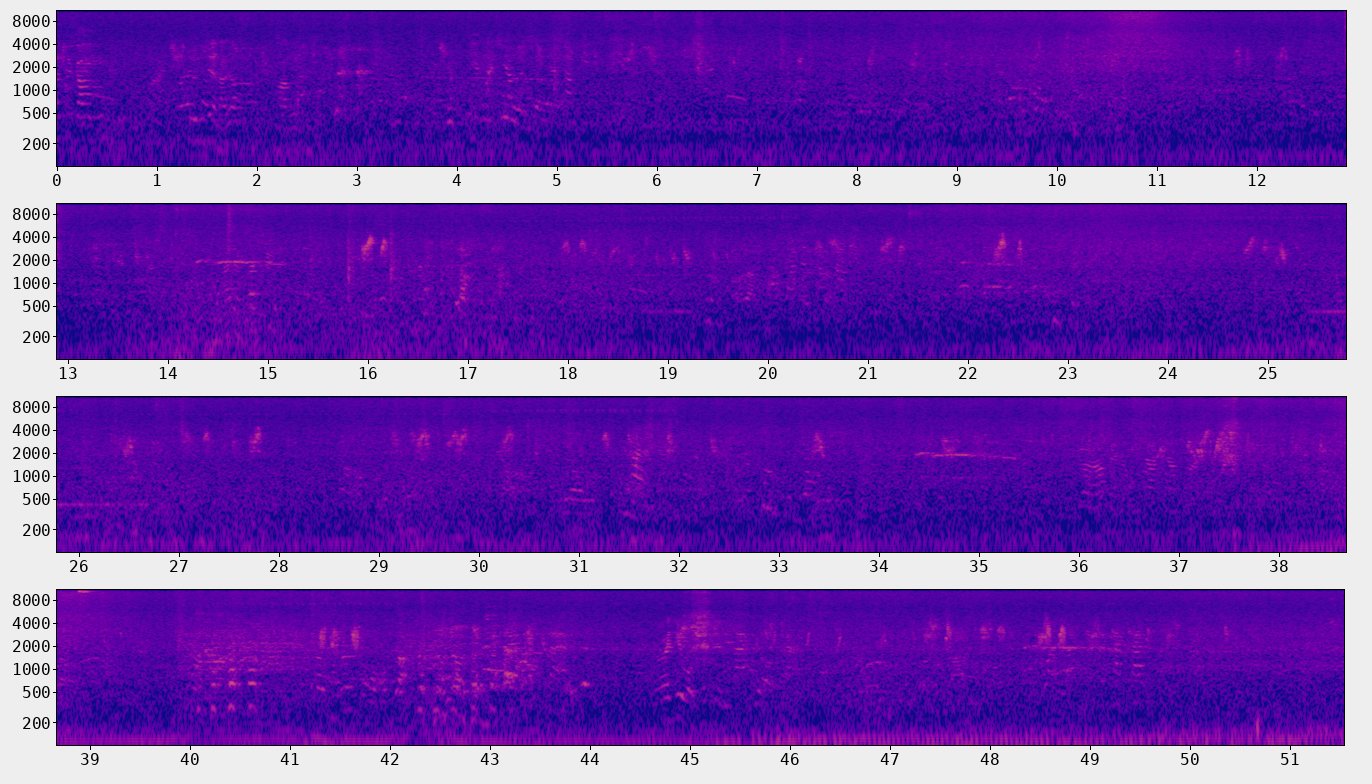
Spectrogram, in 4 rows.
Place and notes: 龍蝦洞, Hsiao Liouciou Island - On the coast
On the coast, Birds singing, Sound of the wave
Zoom H2n MS+XY
Pingtung County, Taiwan, November 2014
